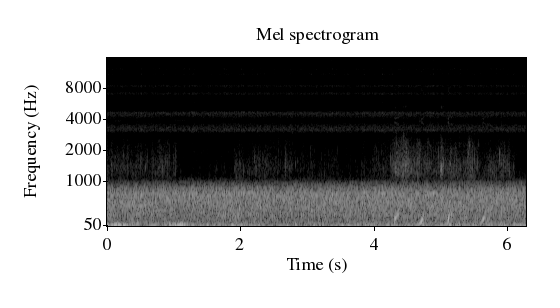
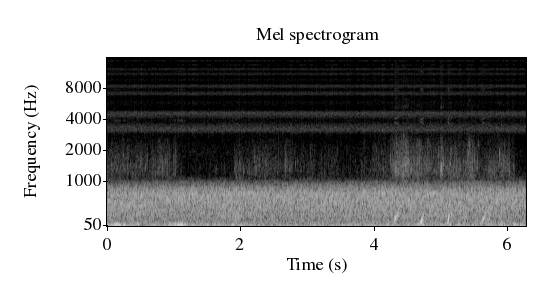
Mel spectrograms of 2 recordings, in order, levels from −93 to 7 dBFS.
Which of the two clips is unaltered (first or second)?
second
